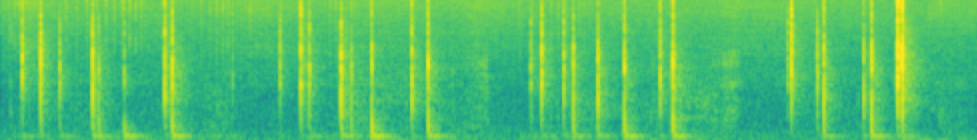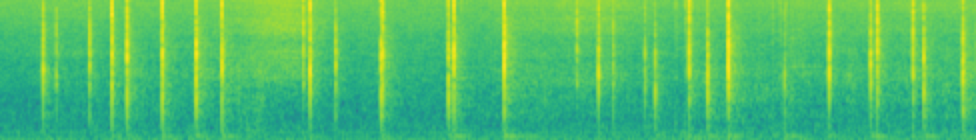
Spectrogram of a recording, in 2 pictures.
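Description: Long nails tap and scratch the cardboard cover of a cactus-print hardcover notebook. Quick, irregular bright clicks come in uneven bursts over a soft scratchy rustle and a faint low hum. Each tap dies away almost instantly.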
